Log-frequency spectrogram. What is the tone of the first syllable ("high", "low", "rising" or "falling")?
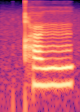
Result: low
